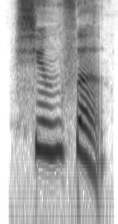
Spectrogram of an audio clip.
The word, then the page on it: 兴奋: xīng fèn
